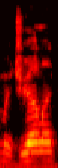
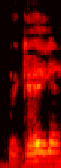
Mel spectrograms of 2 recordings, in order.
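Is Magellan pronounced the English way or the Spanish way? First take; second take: English; Spanish. First: The name is said with an English pronunciation. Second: The name is said with a Spanish pronunciation. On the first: This is the familiar form learned in school. "I know the way you've always learned how to pronounce it" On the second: This is the form used in Latin America. "south of the United States, the name is pronounced Magellan"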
